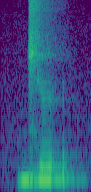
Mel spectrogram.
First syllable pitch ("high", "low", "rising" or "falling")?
high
